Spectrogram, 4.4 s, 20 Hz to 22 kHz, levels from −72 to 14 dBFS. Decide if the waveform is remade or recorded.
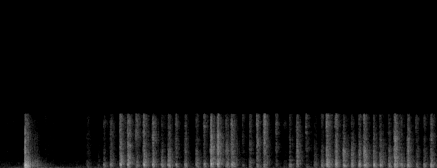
recorded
